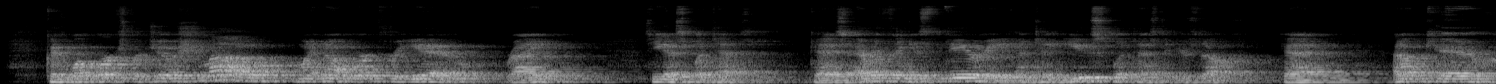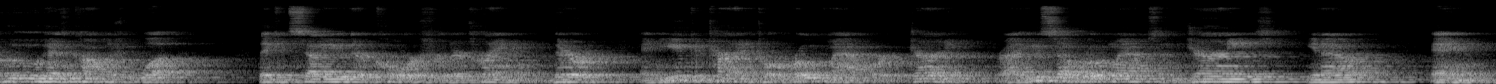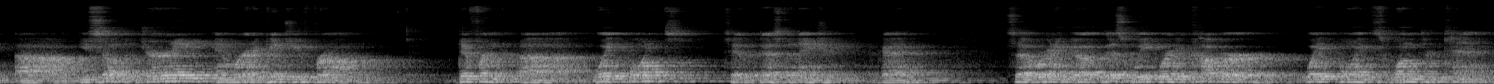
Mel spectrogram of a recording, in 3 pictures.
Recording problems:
off-mic speech; far
room echo; noticeable; dies away in 1.6 s

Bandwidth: 16 kHz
